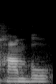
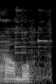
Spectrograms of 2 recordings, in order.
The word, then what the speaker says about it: Humble: piece of humble pie the way you pronounce that word of course it's a silent h that makes total sense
